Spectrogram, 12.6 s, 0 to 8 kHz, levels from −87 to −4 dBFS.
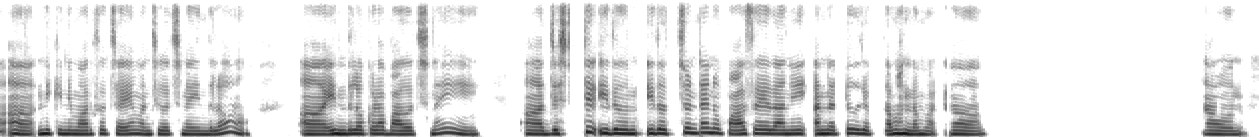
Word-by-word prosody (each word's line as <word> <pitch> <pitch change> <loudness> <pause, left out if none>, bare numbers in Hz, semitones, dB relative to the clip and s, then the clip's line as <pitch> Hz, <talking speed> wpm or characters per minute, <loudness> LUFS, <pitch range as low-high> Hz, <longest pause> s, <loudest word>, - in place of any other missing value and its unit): ఆ! - - +4 0.3
నీకిన్ని 215 -2 +2
మార్క్స్ 205 +2 -2
వచ్చాయా? 205 0 -3
మంచిగొచ్చినాయి 195 0 -2
ఇందులో. 195 +7 -1 0.8
ఆహ్, 195 0 0
ఇందులో 215 +1 +4
కూడా 215 0 0
బాగొచ్చినాయి. 215 +7 -3 0.7
ఆహ్, 200 -1 +1
జస్ట్ 215 +9 -2 0.2
ఇదున్ 225 -2 +4 0.2
ఇదొచ్చింటే 245 +4 0
నువ్వు 245 -4 -3
పాసయ్యేదానివి. 215 0 0 0.2
అన్నట్టు 215 +2 +1
చెప్తామన్నమాట. 200 -1 +3 0.2
ఆ! - - +1 2.4
అవును. 195 0 -3
210 Hz, 95 wpm, -22 LUFS, 200-225 Hz, 2.4 s, ఆ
